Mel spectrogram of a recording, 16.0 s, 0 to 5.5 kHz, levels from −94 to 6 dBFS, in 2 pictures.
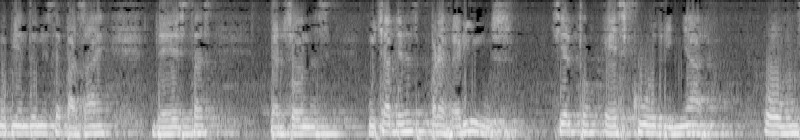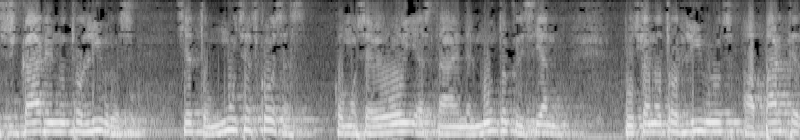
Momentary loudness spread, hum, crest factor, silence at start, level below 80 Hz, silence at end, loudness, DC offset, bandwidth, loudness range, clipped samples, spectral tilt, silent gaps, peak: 9 LU; none; 8 dB; 0 s; -30 dBFS; 0 s; -9 LUFS; 0.2%; 5.4 kHz; 2 LU; 1%; -9 dB/octave; none; 0 dBFS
